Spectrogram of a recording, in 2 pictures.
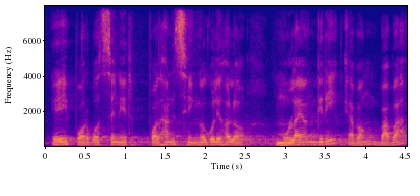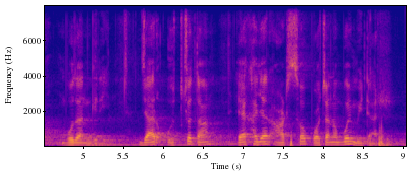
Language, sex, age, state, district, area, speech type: Bengali, male, 45-60, West Bengal, Purulia, urban, read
